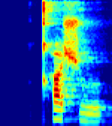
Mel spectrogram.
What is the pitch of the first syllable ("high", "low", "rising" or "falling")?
high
